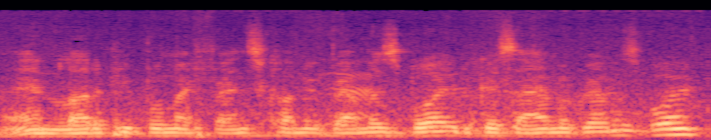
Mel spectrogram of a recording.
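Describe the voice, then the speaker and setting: A man's voice: lowish voice, fast, far from the mic, background noise. A young man from the United States speaking at an outdoor rally, telling a personal story and posing questions with casual fillers.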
